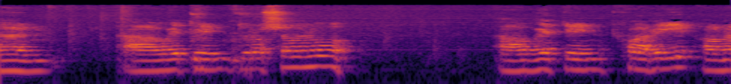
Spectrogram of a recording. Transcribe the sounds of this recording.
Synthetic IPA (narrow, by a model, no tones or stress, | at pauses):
əːm | awɛdɪndrɔsɔnuː | awɛdɪnkʰwaɾiɔna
